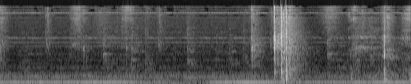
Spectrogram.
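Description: Background music with steady held notes, and a short clatter of knocks from handling the packaging about three quarters of the way through.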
